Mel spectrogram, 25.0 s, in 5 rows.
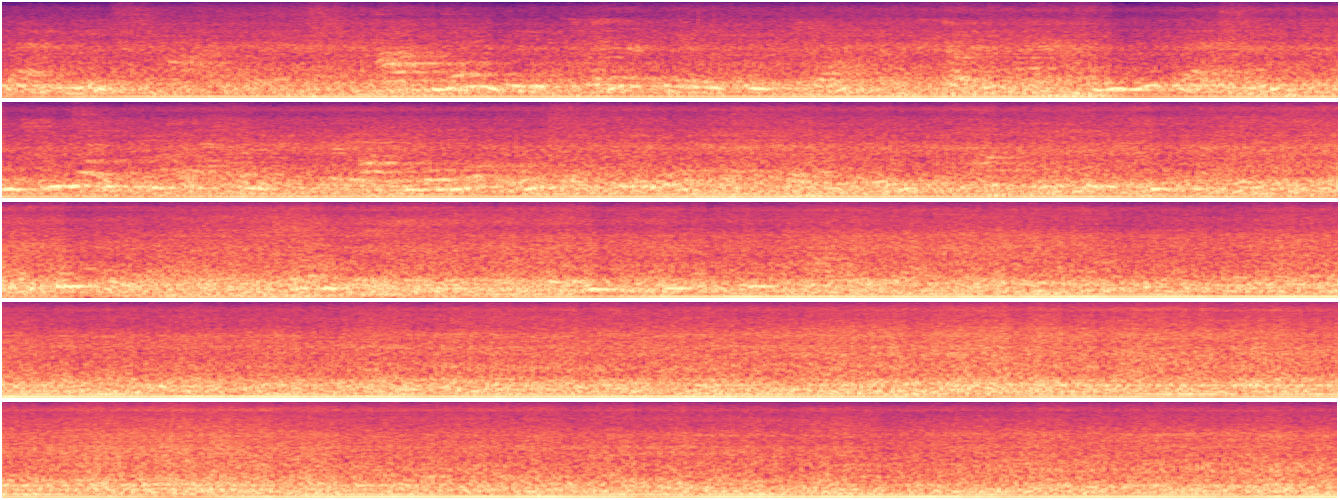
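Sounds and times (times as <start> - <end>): train rumbling past: 0.0 - 25.0
diesel generator running: 6.0 - 25.0.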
